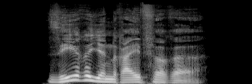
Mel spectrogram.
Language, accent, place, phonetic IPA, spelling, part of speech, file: German, Germany, Berlin, [ˈzeːʁiənˌʁaɪ̯fəʁə], serienreifere, adjective, De-serienreifere.ogg
- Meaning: inflection of serienreif: 1. strong/mixed nominative/accusative feminine singular comparative degree 2. strong nominative/accusative plural comparative degree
